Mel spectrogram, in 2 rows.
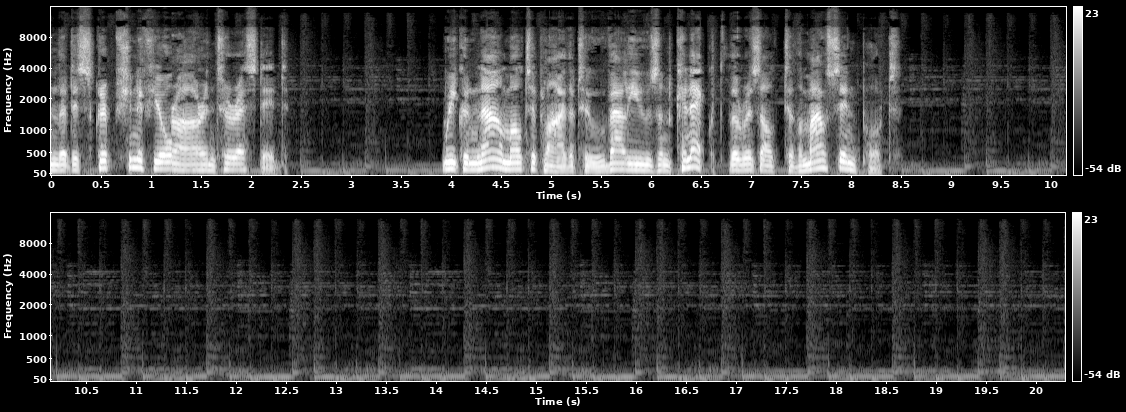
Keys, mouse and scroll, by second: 2.5 click, 4.2 click, 6.2 click, 8.8-11.0 drag, 13.3 click, 15.3-19.0 drag.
